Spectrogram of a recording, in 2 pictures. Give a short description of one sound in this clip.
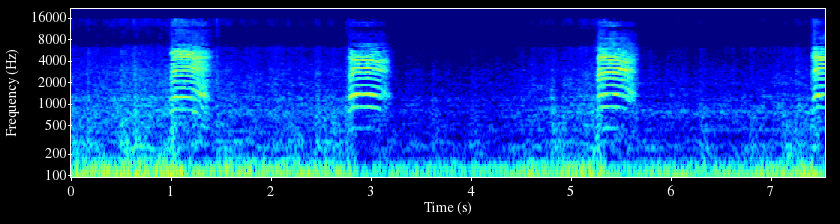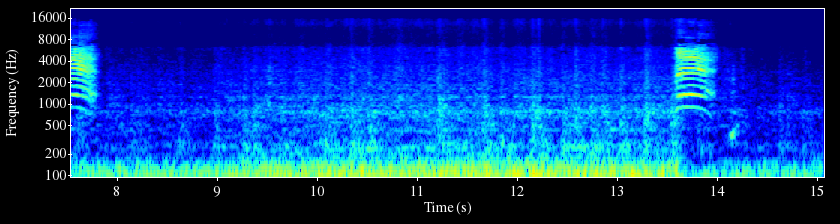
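A fawn bleats in short, high, wavering cries.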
